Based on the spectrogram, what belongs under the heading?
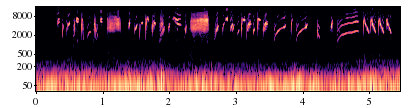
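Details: European goldfinch song in 'reclamo' style from a caged master bird and its trained novice; unbroken rapid twitter of sharp chirps, two harsh buzzy bursts early on and upward-sweeping whistled notes toward the end, with low rumble beneath.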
